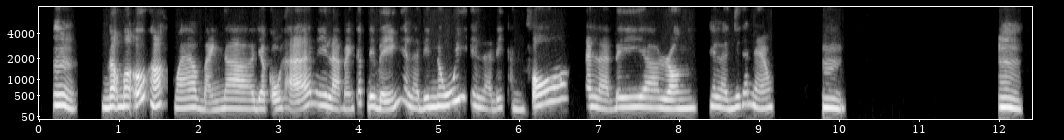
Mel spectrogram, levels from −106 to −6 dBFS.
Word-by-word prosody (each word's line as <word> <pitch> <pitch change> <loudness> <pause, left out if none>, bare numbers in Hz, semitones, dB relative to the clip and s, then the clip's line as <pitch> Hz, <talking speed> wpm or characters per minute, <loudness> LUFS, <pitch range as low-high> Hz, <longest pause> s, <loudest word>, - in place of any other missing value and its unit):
Ừm, 265 -7 +4 0.3
nơi 230 +1 +4
mơ 245 +1 +4
ước 280 - +5
hả? - - +6
Wow, 215 0 -2
bạn, 180 +3 -6
à, 200 -1 -2
giờ 195 - 0
cụ 185 +2 -1
thể 185 +12 +1
đi 265 -2 0
là 205 -6 0
bạn 185 +1 -7
thích 310 - -6
đi 240 - +3
biển 200 - -1
hay 270 - -3
là 215 - -4
đi 210 +3 0
núi, 260 - +3
hay 255 - -2
là 205 -5 -6
đi 200 +4 -7
thành 185 -3 -8
phố, 310 +7 +4 0.4
hay 240 - -2
là 200 -4 -2
đi, 225 +4 0
a, 225 -2 -1
rừng, 200 0 +1 0.2
hay 245 - +1
là 220 -3 -1
như 200 +4 0
thế 285 - -5
nào? 225 -5 -3 0.6
Ừm. 215 -3 +3 2.0
Ừm. 220 -4 +5
220 Hz, 185 wpm, -21 LUFS, 195-240 Hz, 2.0 s, hả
